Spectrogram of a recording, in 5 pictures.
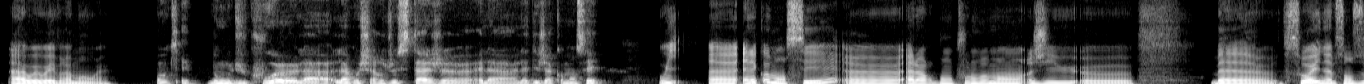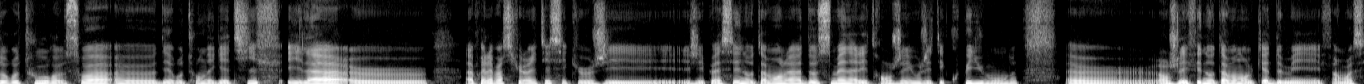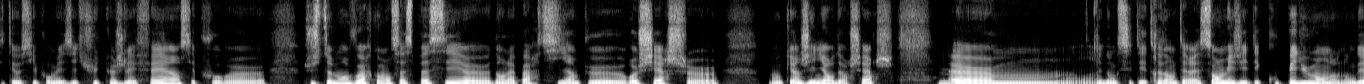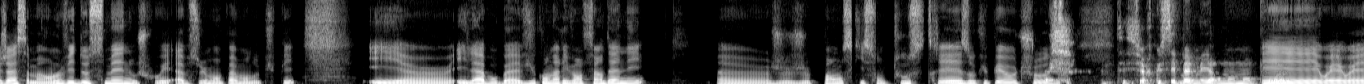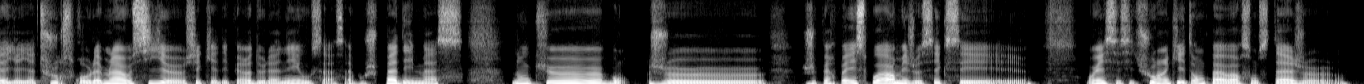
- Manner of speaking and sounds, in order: other background noise; drawn out: "hem"; stressed: "très"; tapping; drawn out: "je"
- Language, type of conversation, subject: French, advice, Comment accepter et gérer l’incertitude dans ma vie alors que tout change si vite ?
- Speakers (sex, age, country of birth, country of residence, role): female, 25-29, France, France, advisor; female, 30-34, France, France, user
